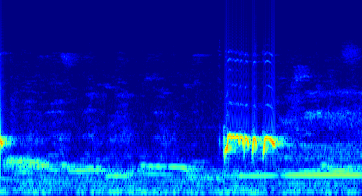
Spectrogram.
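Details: Local Jogoboyo zebra dove, a bird said to invite good fortune, gives a short bright burst of rapid bubbly notes midway. Softer, lower drawn-out cooing from other doves runs throughout.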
